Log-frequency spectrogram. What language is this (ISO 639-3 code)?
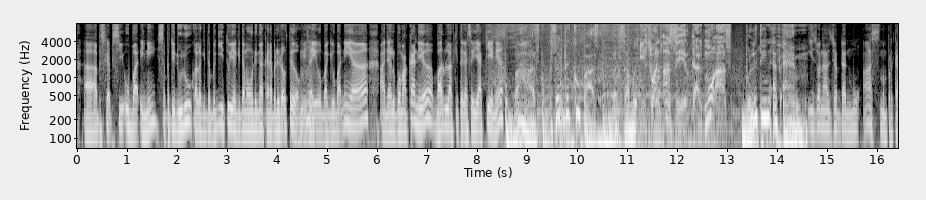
msa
